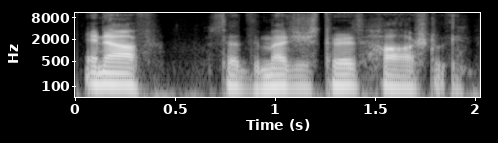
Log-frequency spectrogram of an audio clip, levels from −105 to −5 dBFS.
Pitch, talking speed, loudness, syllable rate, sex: 100 Hz, 150 wpm, -22 LUFS, 6.4 syllables/s, male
